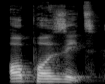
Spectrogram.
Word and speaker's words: opposite: Please, the right pronunciation is opposite, opposite, opposite, opposite, opposite. So you can take it individually so you'll be able to get the pronunciation correctly. We have the short O sound, ah, the P sound, the schwa sound, the Z sound, the short E sound, and the T sound.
